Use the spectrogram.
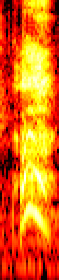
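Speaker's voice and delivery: sharp high gasp of wonder; amazed gasp. Acted. Teacher gasping in wonder to the class about flounder eyes. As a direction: gasp as if you can't believe it.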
